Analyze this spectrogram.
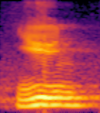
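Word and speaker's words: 蘊: Yun, which is the one you saw earlier. This is yun, pronounced as yun. And there's in. Yeah, in yun. Okay. There are two different ways to pronounce it.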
